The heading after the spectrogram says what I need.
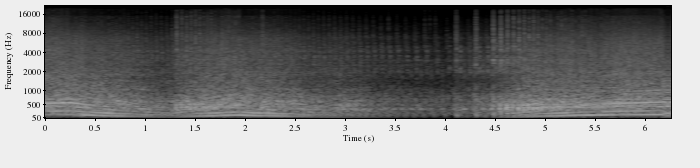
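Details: Craftsman 6.5 HP 21-inch push mower, trash-picked: engine pitch swings up and down every few seconds, hunting without settling, because the carburetor governor arm is stuck; later freed with PB Blaster.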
